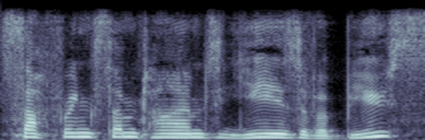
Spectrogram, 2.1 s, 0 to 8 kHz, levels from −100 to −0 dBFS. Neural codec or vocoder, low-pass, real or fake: codec, 16 kHz, 4.8 kbps, FACodec; 7.2 kHz; fake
